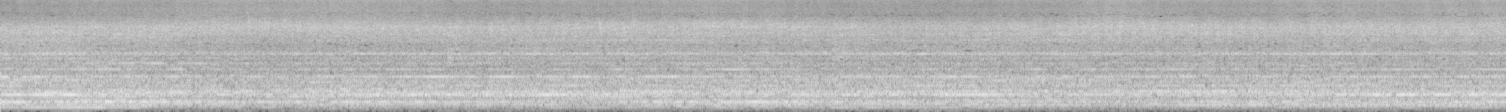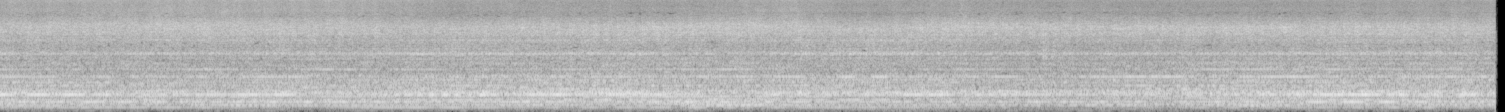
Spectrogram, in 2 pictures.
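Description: Single-disc rotary floor machine sanding an old wooden parquet floor, its motor and abrasive pad running steadily against the wood with an even, unbroken noise.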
